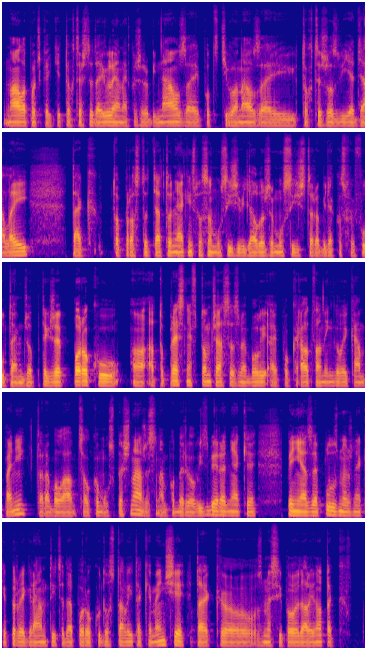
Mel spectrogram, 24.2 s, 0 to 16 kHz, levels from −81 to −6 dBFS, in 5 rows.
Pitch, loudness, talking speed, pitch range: 95 Hz, -24 LUFS, 200 wpm, 90-100 Hz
